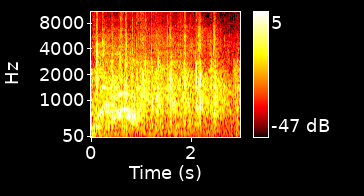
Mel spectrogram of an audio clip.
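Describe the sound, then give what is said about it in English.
An audience breaks into steady applause, a dense patter of many hands clapping at once with a few faint voices mixed in, holding at a fairly even level throughout. “You should clap there.”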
